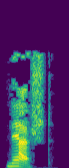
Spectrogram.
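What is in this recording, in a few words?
"gnashed", British English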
